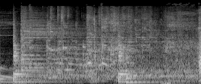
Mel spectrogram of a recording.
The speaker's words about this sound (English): Knights, spatulas at the ready! Use your spatula to bang on these pots and pans as loud as you can to scare off our competition. Ready? And go!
